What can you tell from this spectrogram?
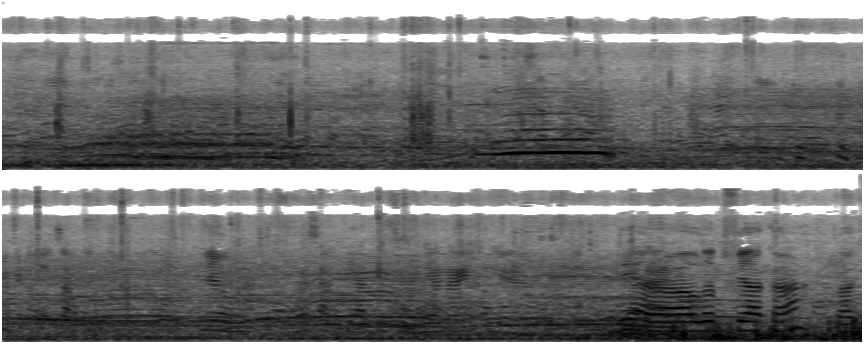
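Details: Cattle low in a series of arching, harmonic moos, one brief louder call around the middle, with voices and rough background noise rising toward the end.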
